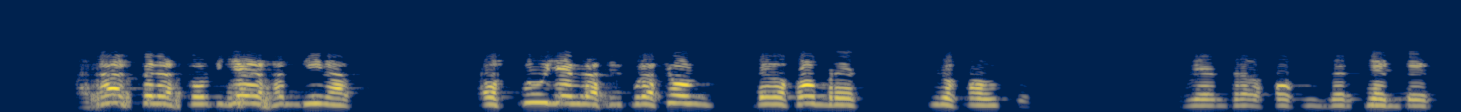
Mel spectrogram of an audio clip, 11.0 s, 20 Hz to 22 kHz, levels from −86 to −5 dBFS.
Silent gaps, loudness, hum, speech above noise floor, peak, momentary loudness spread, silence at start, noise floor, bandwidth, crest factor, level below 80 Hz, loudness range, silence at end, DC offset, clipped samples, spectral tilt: 2.85-3.57 s, 5.46-5.63 s, 6.57-6.95 s, 7.74-8.83 s; -20 LUFS; none; over 70 dB; -2 dBFS; 14 LU; 0.6 s; under -90 dBFS; 3.8 kHz; 18 dB; under -90 dBFS; 9 LU; 0.25 s; under 0.1%; under 0.1%; -4 dB/octave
